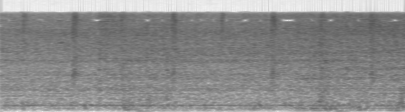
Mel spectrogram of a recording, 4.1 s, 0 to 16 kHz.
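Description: Mitsubishi Xpander's 1.5-litre four-cylinder engine running with a steady low hum as the MPV pulls away gently under a heavy load: seven people aboard and a second car on tow.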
